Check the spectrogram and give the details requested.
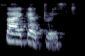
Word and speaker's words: psychiatrist: Letter P is also silent when it is followed by S in most of the cases. For instance, psychiatrist, psychology, pseudo. We don't pronounce it as pseudo, right? So P is silent when it is followed by letter S.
